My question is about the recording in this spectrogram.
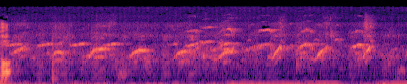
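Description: A flock of young meat ducks peeping: many short, rising, high calls repeating two or three times a second, over a low rumble.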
